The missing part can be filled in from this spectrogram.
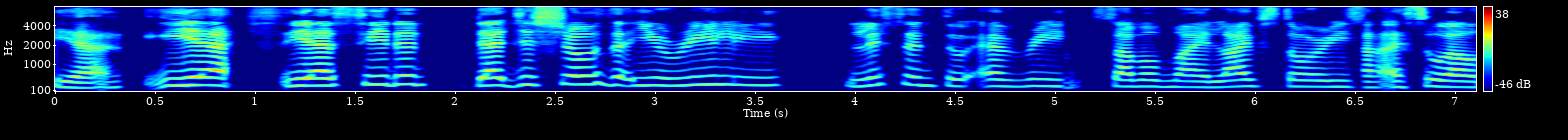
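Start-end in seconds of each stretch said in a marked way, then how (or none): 0.0-5.1 high, choked-up tearful voice. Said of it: "I think literally tears are coming out".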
